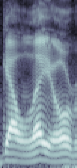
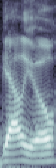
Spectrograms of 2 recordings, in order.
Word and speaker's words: Gallio: His name is, again, I'm not sure it's pronounced Galileo, but Gallio, how his name is pronounced.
